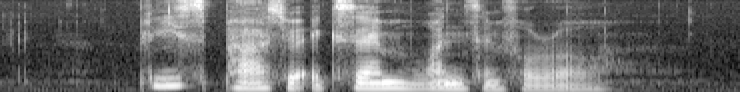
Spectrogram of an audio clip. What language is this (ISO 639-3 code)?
eng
